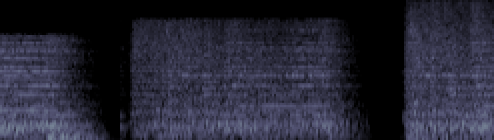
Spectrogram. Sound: lightning and music resuming

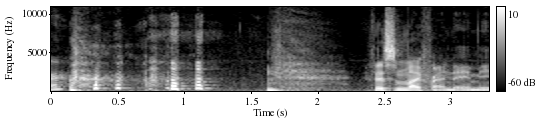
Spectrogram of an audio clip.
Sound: laughing

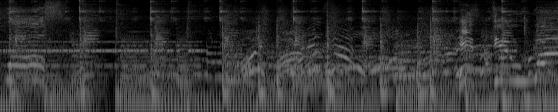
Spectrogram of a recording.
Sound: villagers all talking

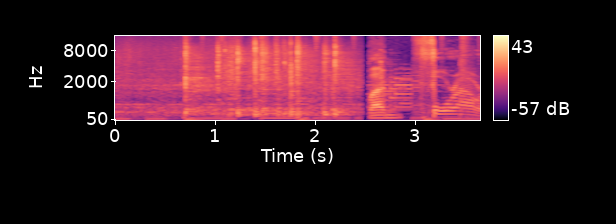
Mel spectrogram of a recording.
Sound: pan rattles

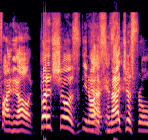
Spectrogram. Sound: laughing

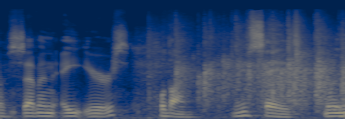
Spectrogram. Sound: applause

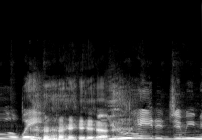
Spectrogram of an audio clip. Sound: laughing

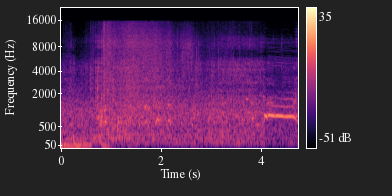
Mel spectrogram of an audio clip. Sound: gentle playful music continues; water splashes; shouts

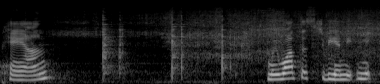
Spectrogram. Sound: sizzling

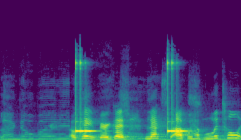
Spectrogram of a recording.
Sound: timer beeps

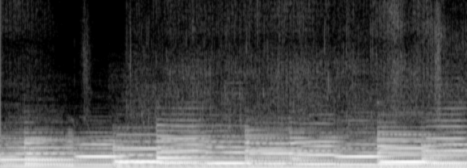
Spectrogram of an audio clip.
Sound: water rushing

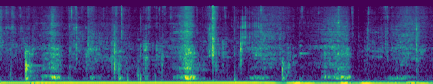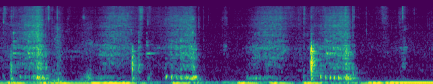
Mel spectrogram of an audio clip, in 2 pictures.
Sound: clinking noises; whooshing of cylinder

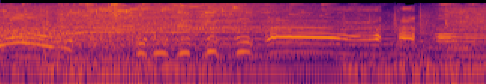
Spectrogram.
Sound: laughing

